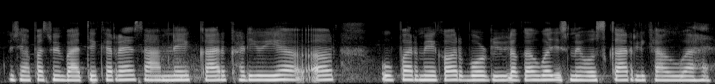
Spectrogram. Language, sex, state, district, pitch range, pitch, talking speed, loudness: Hindi, female, Haryana, Rohtak, 200-210 Hz, 205 Hz, 225 wpm, -12 LUFS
